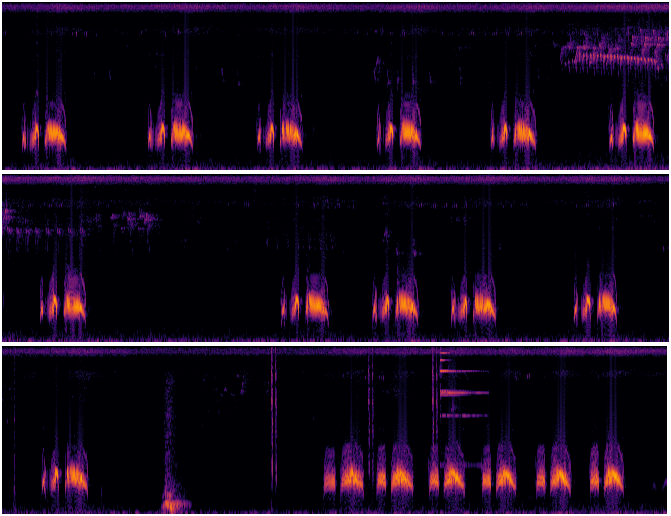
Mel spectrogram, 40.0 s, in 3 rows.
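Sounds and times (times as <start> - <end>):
dove cooing: 0.4 - 1.3, 2.9 - 3.9, 5.1 - 6.1, 7.5 - 8.4, 9.8 - 10.7, 12.1 - 13.1, 14.1 - 15.0, 18.9 - 19.9, 20.8 - 21.7, 22.3 - 23.2, 24.8 - 25.7, 27.5 - 28.4, 33.1 - 39.2
low thump: 29.9 - 30.4.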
